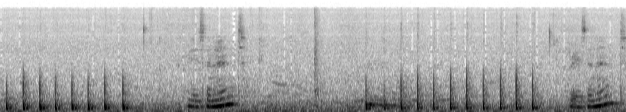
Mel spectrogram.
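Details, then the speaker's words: Finger percussion over the anterior chest during a simulated respiratory examination, starting in the supraclavicular fossae and over the clavicles, left to right; rapid hollow taps giving a resonant note over normal lung. "alright so for percussion I will start in the supraclavicular fossa are always completely left to right resonant resonant and for the clavicle I will focus directly resonant resonance"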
